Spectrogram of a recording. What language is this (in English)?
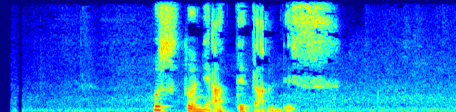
Japanese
